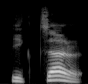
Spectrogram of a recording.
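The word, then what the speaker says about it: picture: বসিয়ে দিতে হবে যেমন পি আই C pick P ইউ আর ই চার পিকচার এরকম করে উচ্চারণ করতে হবে এরকম করে যদি উচ্চারণ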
